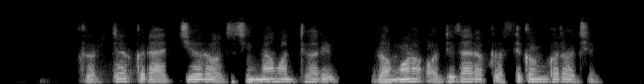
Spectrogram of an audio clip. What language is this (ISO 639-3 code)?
ori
